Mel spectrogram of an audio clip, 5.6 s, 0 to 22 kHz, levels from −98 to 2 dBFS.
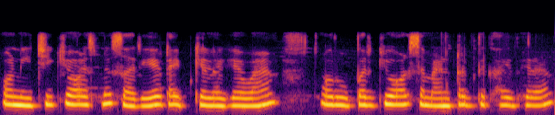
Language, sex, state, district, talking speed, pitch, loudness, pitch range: Hindi, female, Bihar, Jahanabad, 225 wpm, 260 Hz, -14 LUFS, 245-275 Hz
